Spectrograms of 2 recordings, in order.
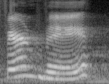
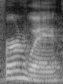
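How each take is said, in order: First: The second part begins with a V sound. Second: The second part begins with a W sound. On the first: "Is that am I saying that right?" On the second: "I always thought it was Fernway"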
